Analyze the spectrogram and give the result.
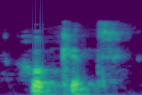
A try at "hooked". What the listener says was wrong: it's actually just one Sy and the e d sounds like a t so it's hooked hooked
